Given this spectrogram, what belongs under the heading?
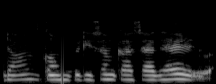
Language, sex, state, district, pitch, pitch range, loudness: Magahi, female, Bihar, Gaya, 220 Hz, 215-230 Hz, -30 LUFS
